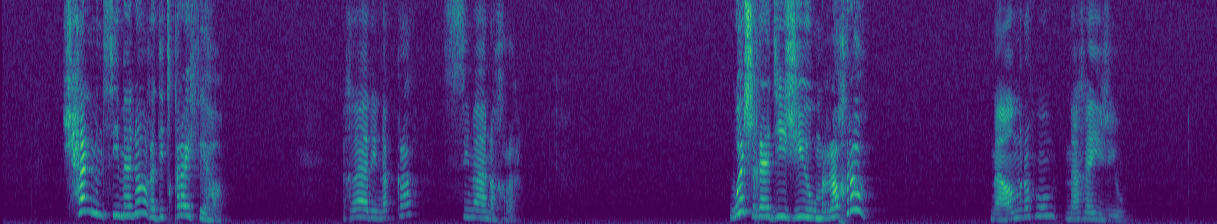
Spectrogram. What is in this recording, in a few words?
prompts, Moroccan Arabic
